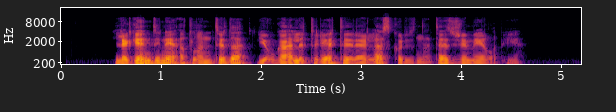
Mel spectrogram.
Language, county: Lithuanian, Šiauliai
